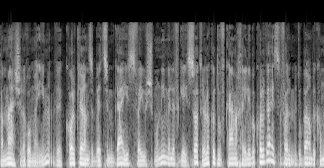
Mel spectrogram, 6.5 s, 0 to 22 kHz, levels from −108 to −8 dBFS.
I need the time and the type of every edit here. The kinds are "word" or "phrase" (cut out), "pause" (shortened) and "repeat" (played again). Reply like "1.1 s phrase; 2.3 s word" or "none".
1.8 s word; 4.0 s word; 5.0 s word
